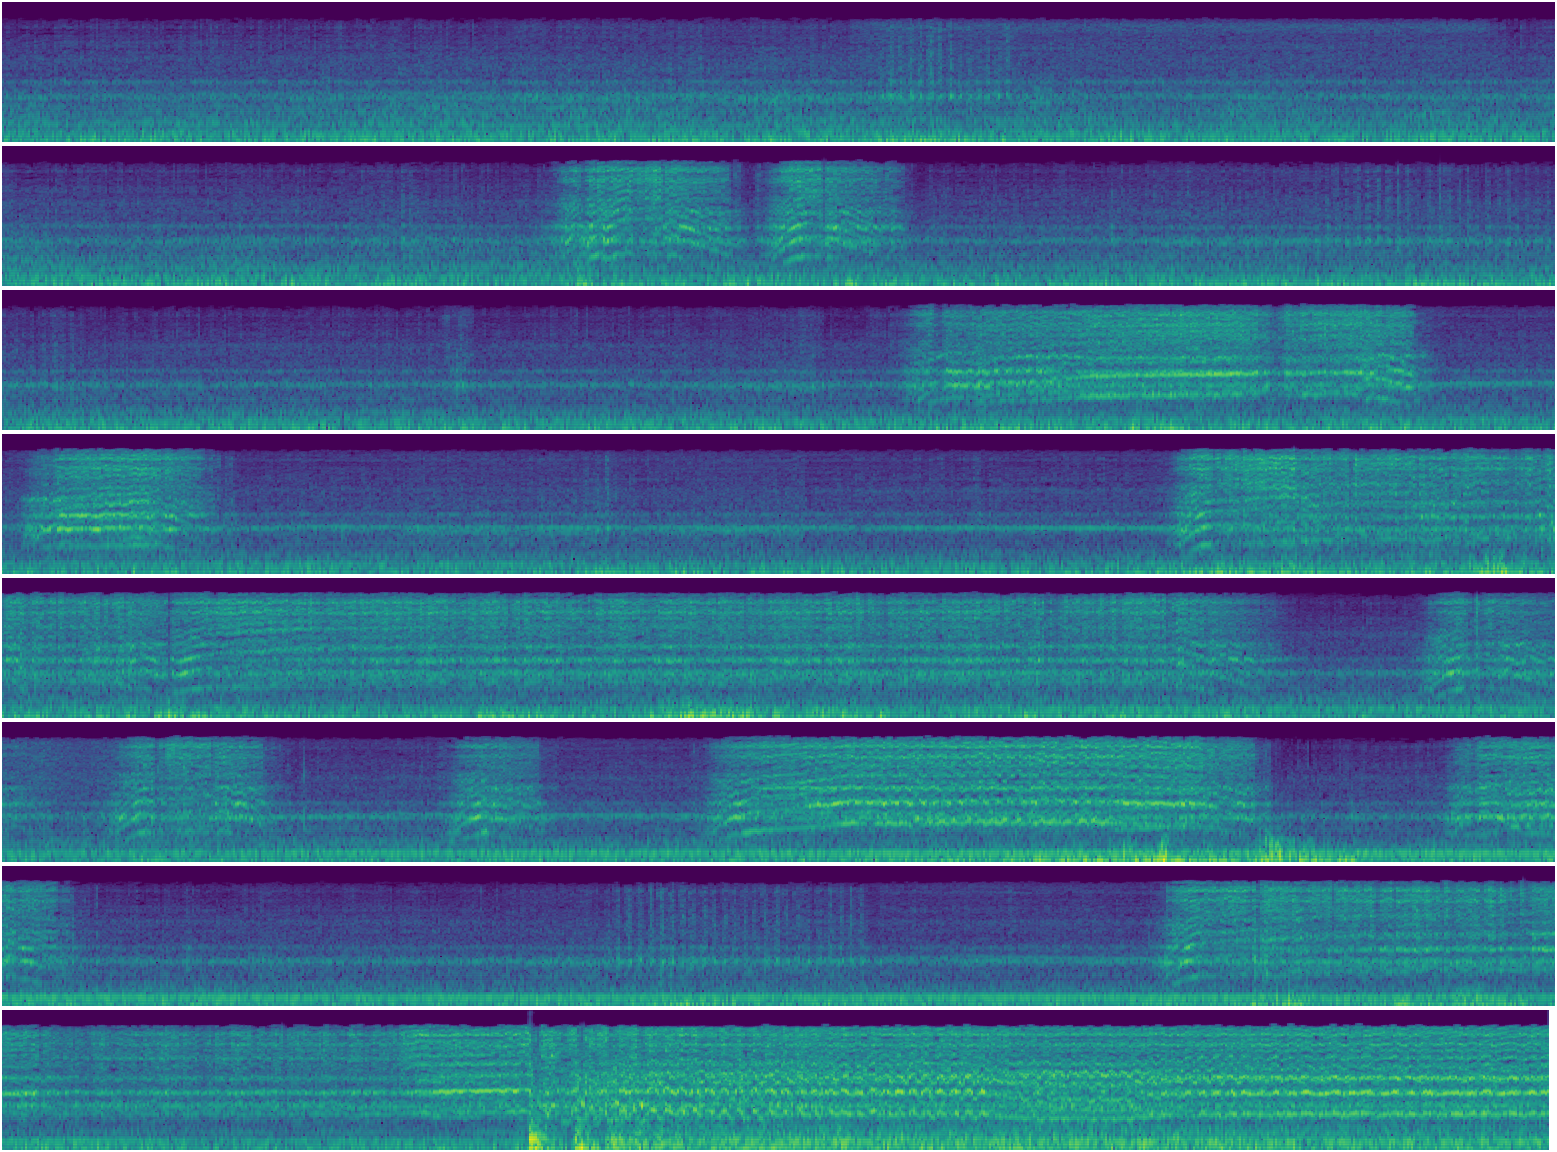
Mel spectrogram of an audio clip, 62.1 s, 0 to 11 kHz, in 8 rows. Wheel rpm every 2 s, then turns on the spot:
0, 10, 10, 0, 0, 60, 10, 20, 0, 0, 170, 80, 30, 10, 70, 180, 180, 200, 90, 50, 30, 130, 100, 30, 10, 10, 130, 200, 170, 190, 200.
2-4 12-16 22-28 40-42 46-48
